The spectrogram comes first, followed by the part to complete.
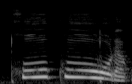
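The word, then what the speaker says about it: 高校: 여기에서 여러분 우자, 네 번째 우자 둘 다 뭐죠? 장음입니다. 비슷한 발음, 같은 발음이 연속적으로 오고 뒤에 오는 이 우자가 모음일 경우 장음으로 발음해라 라고 했던 거 기억납니까?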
